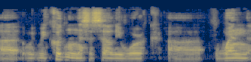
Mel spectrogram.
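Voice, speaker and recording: A man speaks with a French accent. His pitch is very deep and low. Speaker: online marketing coach. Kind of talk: conference call presentation. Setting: online group call. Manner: halting, many fillers.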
